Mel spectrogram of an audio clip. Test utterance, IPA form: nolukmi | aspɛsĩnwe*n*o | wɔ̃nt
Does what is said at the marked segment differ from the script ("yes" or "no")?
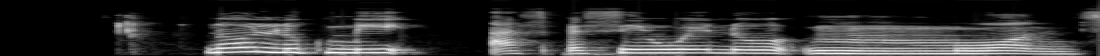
no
